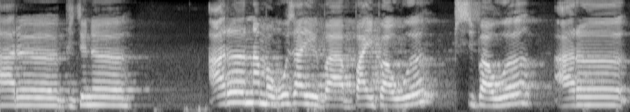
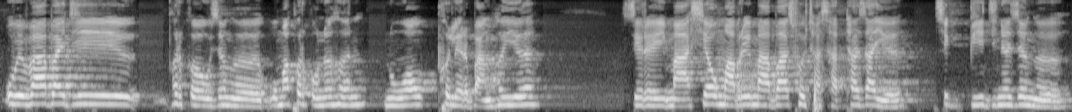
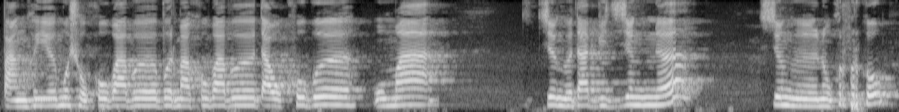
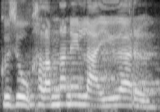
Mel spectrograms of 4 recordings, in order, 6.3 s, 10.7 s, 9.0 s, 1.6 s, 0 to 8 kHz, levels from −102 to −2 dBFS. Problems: none marked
